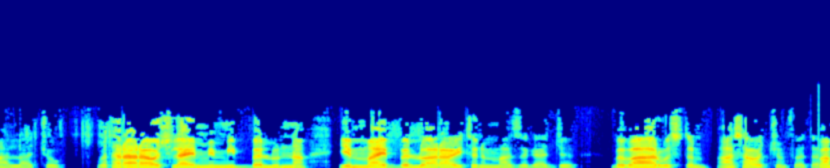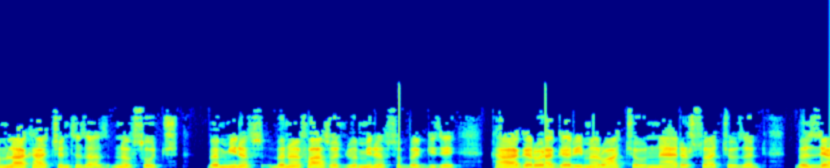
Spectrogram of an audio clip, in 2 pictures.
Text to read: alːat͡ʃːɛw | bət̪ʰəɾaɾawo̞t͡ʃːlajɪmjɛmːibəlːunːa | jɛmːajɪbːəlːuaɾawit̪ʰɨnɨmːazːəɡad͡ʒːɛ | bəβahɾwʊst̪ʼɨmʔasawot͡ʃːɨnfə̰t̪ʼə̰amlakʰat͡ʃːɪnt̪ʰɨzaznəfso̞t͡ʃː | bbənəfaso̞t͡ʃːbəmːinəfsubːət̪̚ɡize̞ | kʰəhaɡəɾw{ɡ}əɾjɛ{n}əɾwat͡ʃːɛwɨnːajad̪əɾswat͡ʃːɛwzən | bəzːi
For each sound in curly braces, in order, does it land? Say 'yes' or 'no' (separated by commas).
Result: yes, no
